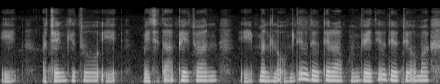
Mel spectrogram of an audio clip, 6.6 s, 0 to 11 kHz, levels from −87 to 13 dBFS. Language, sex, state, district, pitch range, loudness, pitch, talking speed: Mizo, male, Mizoram, Aizawl, 145-165 Hz, -18 LUFS, 155 Hz, 220 wpm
